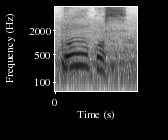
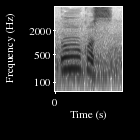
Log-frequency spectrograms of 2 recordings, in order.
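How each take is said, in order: The two takes are said the same way.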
